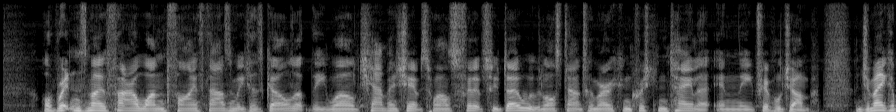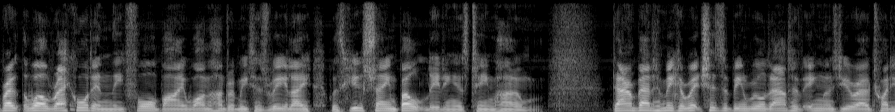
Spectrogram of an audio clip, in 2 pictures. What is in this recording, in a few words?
latest sport bulletin; sportsmedia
